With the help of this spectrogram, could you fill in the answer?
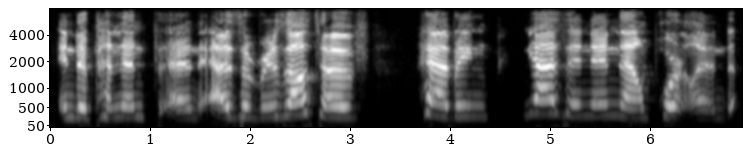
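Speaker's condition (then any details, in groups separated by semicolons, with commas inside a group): Spastic quadriplegic cerebral palsy; believed caused by stroke shortly after birth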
